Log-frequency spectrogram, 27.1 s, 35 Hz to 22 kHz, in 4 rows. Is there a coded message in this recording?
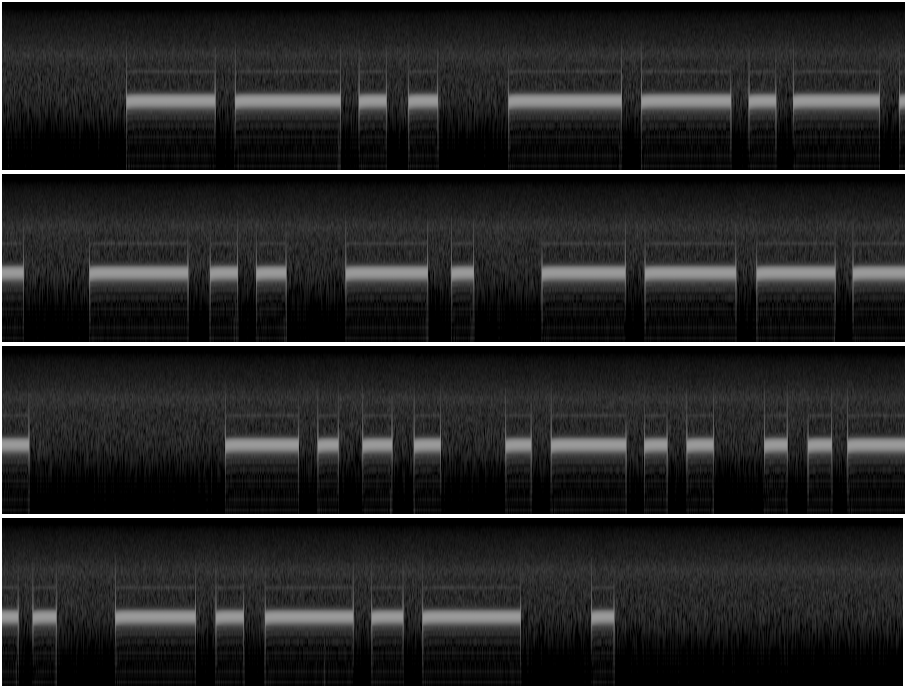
Yes: Morse code (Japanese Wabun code) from 0.9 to 25.0 s, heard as a keyed tone, hand-sent with a straight key, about 7 wpm, 510 Hz. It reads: フシホタコ ハカチサヘ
